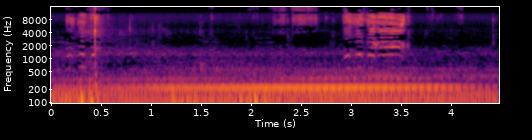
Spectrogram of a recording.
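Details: Newborn female goat attempting to jump about, letting out one short, nasal, quavering bleat near the end, preceded by a sharp knock and set against a steady low mechanical hum.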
